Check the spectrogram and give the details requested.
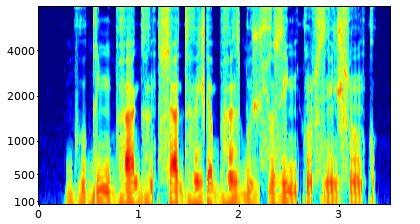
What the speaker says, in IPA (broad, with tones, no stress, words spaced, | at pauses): bʱu˨ɡɨ˨ɲ bʱa˨˦ ɡʱɐ̃˨kɬa˨dʱɐ̃˦ʒ ɾɐ˨bʱã˦zɓu˨ʒ ço˦ze˨ɲ kõ˨ɬzẽ˦ʒɬõ˦k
